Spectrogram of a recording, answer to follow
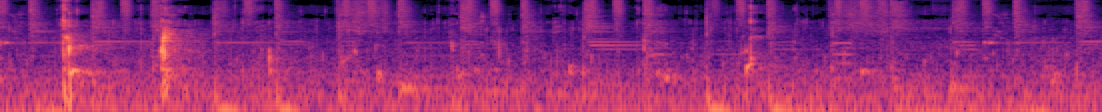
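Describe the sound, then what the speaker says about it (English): Tomato sauce pours from a container into a pan of sardine spaghetti, a soft liquid glug and splatter with a few clinks at the start, near and moderately quiet. "you just add a little bit of tomato sauce"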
